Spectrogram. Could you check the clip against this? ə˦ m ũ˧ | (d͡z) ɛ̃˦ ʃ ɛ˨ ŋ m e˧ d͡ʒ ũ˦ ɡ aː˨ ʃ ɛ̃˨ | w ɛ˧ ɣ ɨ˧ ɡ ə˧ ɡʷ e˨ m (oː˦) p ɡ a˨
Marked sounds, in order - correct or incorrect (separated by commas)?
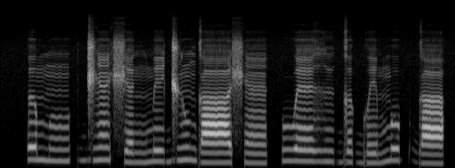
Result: incorrect, incorrect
